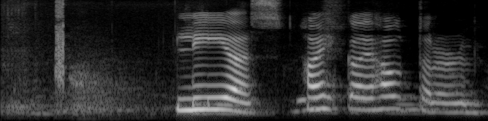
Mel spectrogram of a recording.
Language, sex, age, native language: Icelandic, male, 12, Icelandic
